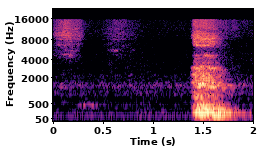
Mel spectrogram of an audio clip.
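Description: A person clears their throat once, a short rough burst about one and a half seconds in, after a near-silent pause.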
